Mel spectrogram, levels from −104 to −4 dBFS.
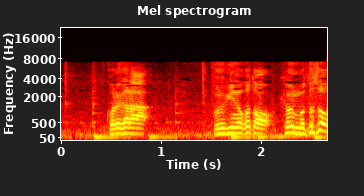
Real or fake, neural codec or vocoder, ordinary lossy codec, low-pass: real; none; MP3, 64 kbps; 7.2 kHz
